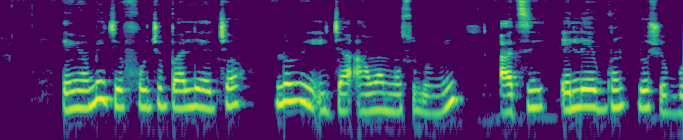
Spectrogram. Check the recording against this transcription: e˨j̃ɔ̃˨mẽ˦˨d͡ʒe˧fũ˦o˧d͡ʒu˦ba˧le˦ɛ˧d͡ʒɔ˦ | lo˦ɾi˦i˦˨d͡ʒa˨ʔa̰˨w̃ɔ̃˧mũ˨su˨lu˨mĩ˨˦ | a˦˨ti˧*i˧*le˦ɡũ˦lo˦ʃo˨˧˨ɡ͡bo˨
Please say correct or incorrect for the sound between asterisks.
incorrect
